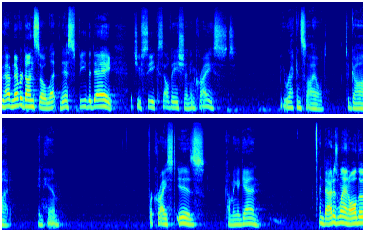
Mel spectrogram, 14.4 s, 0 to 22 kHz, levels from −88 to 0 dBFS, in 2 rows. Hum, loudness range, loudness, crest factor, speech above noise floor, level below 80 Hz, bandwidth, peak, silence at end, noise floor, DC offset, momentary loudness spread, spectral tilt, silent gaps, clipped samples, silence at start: none; 11 LU; -39 LUFS; 22 dB; 34 dB; -82 dBFS; 19 kHz; -18 dBFS; 0 s; -73 dBFS; under 0.1%; 19 LU; -4 dB/octave; none; under 0.1%; 0 s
